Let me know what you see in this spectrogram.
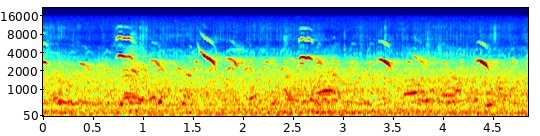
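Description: A bird calling over and over, short falling chirps about once a second, with faint voices underneath.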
